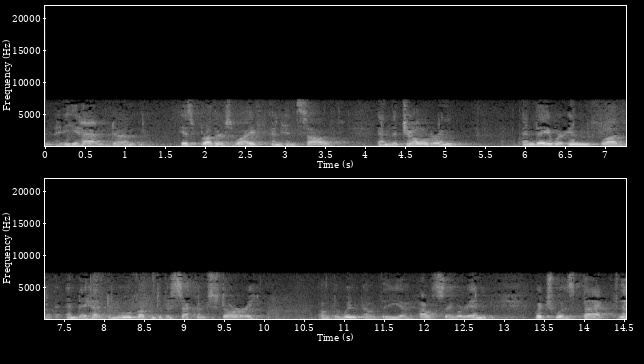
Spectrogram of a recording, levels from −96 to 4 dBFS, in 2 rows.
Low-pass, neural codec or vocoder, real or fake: 7.2 kHz; none; real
